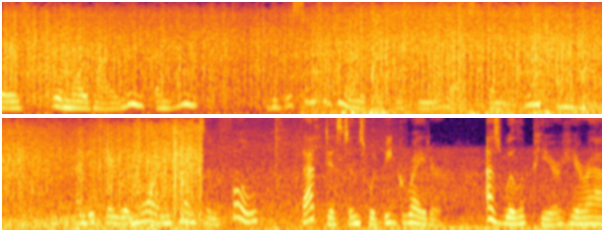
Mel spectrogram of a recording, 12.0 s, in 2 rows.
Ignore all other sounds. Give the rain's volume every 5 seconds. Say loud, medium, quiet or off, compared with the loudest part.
loud, loud, off.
